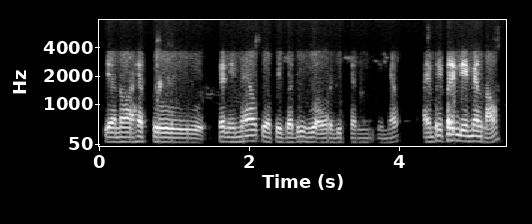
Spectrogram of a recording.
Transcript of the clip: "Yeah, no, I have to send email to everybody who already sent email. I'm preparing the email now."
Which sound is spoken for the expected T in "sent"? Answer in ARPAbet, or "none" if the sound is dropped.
none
